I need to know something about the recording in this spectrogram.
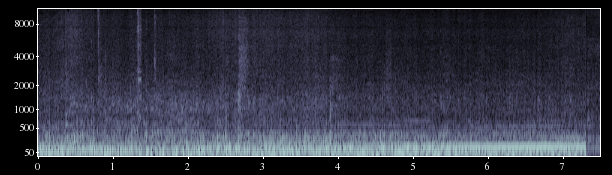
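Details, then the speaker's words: Manual Lamborghini Gallardo V10 at idle, misfire persisting after parts replacement: deep uneven idle with a stumble and sharp exhaust pops every few seconds; cause not yet found. "So, that was a bit of a waste of time. You can still hear it popping in the exhaust."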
